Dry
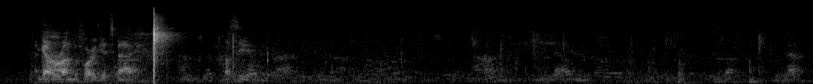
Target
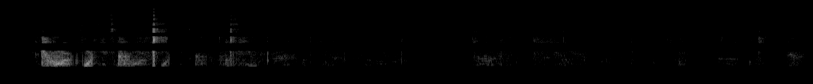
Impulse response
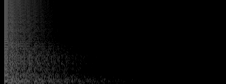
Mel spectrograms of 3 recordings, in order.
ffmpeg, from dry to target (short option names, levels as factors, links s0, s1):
-af "agate=range=0.224:threshold=0.00178:ratio=16:detection=peak,afwtdn=0.0112,highpass=450,acompressor=threshold=0.00631:ratio=5,aecho=1:1:771:0.188,afftfilt=real='re*eq(mod(floor(b*sr/1024/900),2),1)':imag='im*eq(mod(floor(b*sr/1024/900),2),1)':win_size=1024:overlap=0.75,volume=4.73"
